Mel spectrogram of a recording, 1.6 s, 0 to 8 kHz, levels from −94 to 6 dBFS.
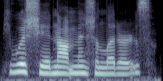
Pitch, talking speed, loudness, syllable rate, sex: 200 Hz, 260 wpm, -17 LUFS, 6.9 syllables/s, female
